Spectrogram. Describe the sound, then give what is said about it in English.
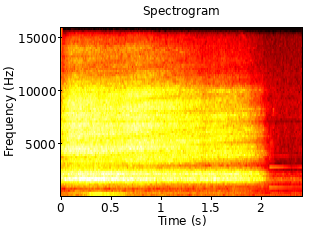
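A slow, deep inhale taken as a calming breathing exercise: a long, steady, airy hiss lasting about two seconds that eases off and fades near the end. “start to slow down your breaths. Take deep inhales like this.”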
